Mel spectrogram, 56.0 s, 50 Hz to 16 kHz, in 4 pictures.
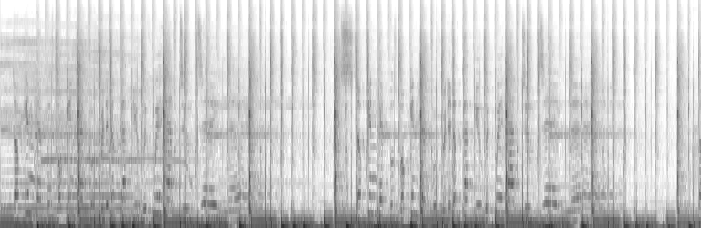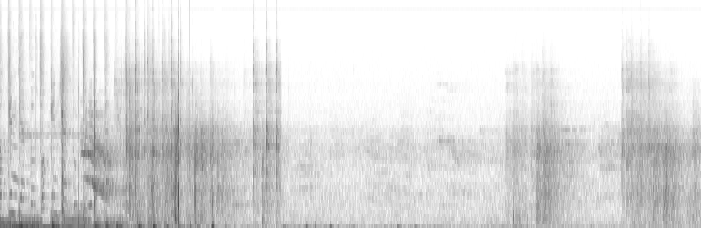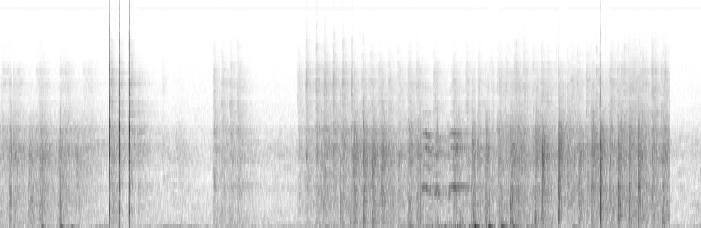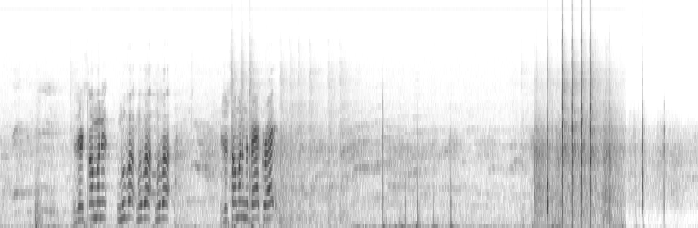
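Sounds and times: indistinct shouting: 15.5 - 16.6, 36.2 - 37.7
paintball markers firing: 15.9 - 19.7, 26.4 - 31.1, 34.0 - 41.5, 52.7 - 55.0.

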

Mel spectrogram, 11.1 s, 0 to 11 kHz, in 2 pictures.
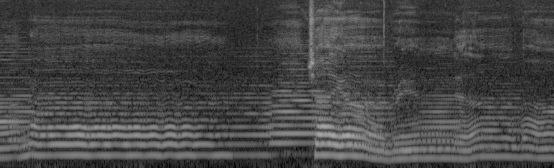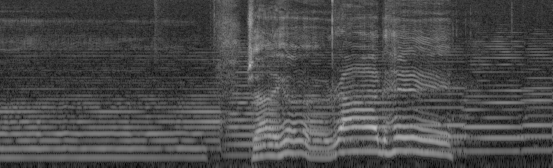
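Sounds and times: man singing a chant: 0.0 - 2.4, 3.0 - 10.4
harmonium chord: 0.0 - 11.0.

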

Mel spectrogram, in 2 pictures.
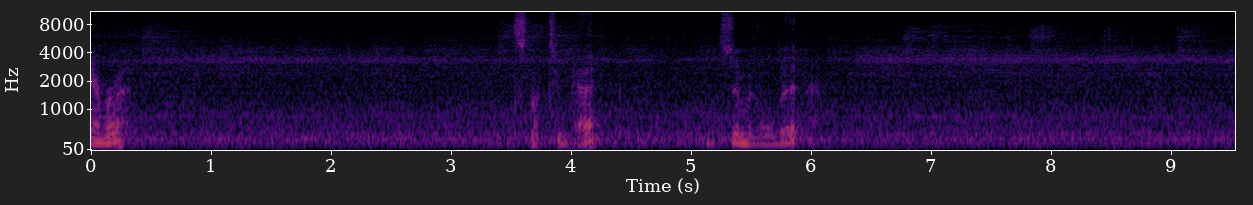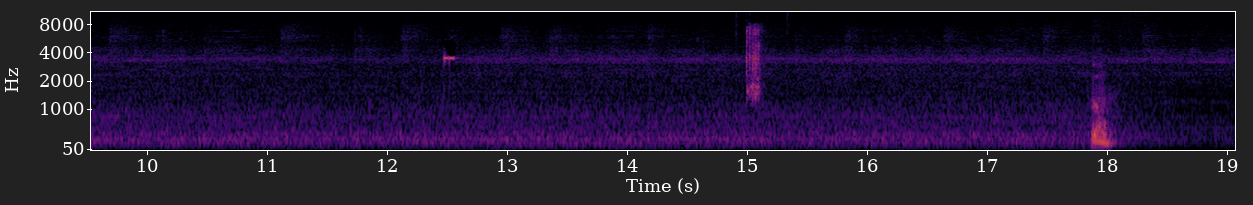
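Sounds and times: faint hiss with thin whine: 0.0 - 19.0
camera shutter click: 15.0 - 15.2.

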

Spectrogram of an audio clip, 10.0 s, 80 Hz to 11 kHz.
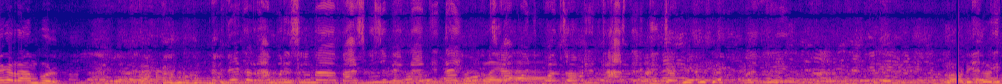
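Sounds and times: young men talking: 0.0 - 10.0.

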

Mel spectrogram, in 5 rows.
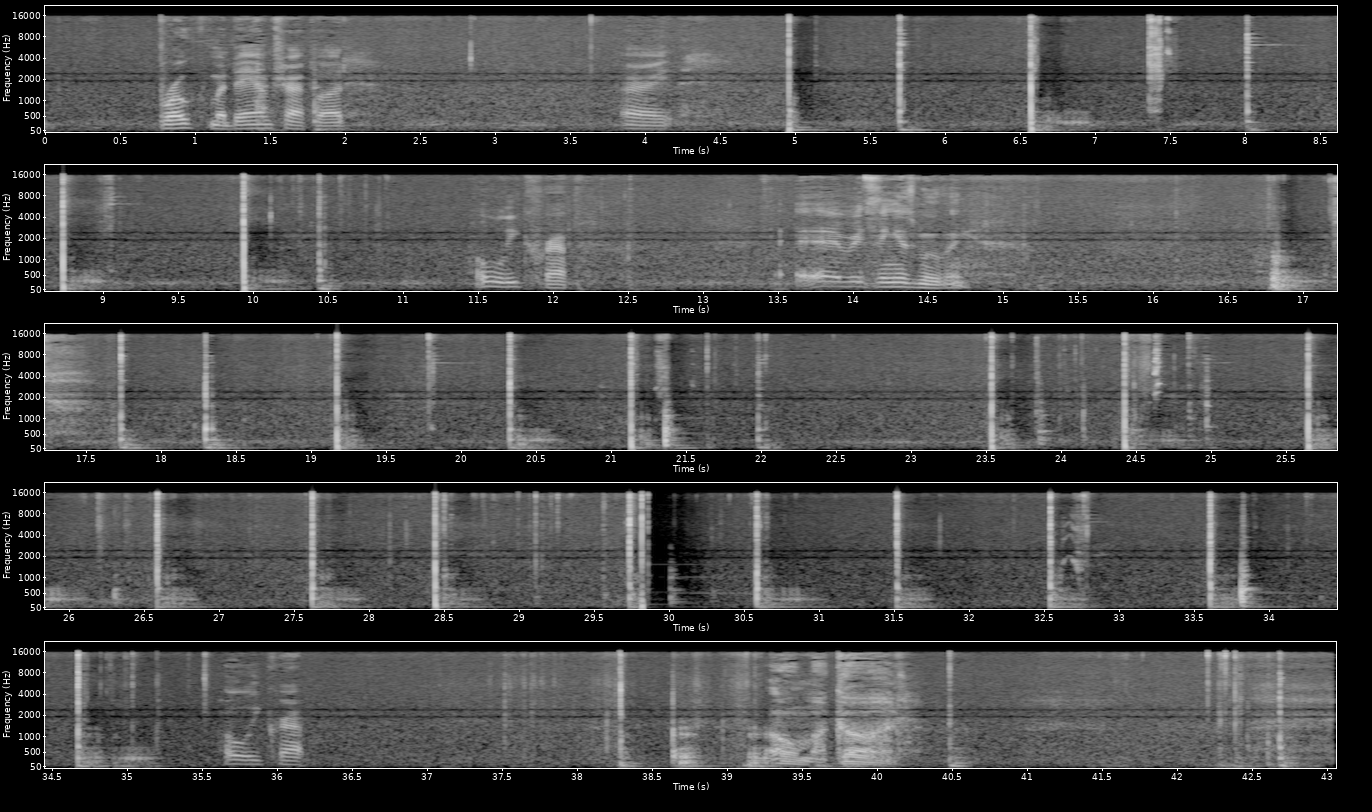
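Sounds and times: knife chopping into log: 5.0 - 6.0, 6.6 - 8.2, 8.8 - 9.2, 9.9 - 10.7, 16.8 - 18.6, 19.2 - 22.2, 23.5 - 25.1, 25.7 - 27.0, 27.6 - 28.8, 30.6 - 31.8, 32.6 - 32.9.

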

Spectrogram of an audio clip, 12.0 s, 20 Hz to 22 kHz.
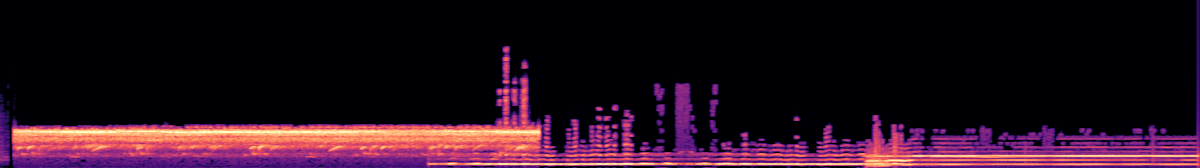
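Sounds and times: crickets trilling: 0.2 - 5.5
faint chirps: 2.6 - 5.5, 8.6 - 12.0.

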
